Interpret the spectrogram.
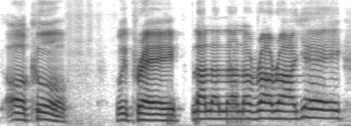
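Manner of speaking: high, loud sing-song mockery; mocking. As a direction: parody a cheesy chant.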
